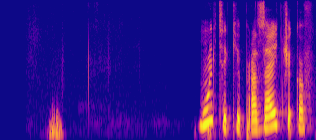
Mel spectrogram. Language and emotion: Russian, positive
